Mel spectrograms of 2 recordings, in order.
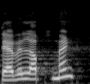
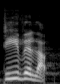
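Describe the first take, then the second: First: The stress falls on the last syllable. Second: The stress falls on the first syllable. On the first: The speaker calls it wrong. "लप के ऊपर आप जो L O P है उस पर stress डाल रहे हो" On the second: The speaker calls it right. "जबकि हमें stress करना है on D E"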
